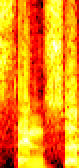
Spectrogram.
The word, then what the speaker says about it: censure: Okay, though we pronounce it as sensor only but it is not that C E N S O R sensor. It is sensure. C E N S U R E. Though the pronunciation remains censor itself.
